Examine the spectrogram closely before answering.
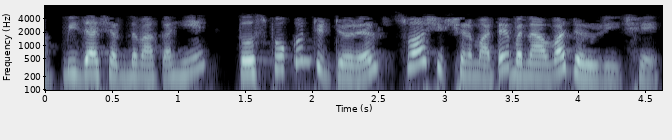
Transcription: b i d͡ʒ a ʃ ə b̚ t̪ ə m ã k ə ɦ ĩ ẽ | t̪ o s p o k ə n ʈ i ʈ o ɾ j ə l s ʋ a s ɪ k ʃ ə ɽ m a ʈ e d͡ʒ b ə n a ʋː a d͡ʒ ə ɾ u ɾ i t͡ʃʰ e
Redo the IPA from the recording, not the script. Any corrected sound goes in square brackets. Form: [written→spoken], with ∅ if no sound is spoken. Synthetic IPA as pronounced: b i d͡ʒ a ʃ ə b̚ [t̪→d̪] ə m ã k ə ɦ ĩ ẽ | t̪ o s p o k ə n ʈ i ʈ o ɾ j ə l s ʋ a [s→ʃ] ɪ k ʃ ə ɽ m a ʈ e [d͡ʒ→∅] b ə n a ʋː a d͡ʒ ə ɾ u ɾ i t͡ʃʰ e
